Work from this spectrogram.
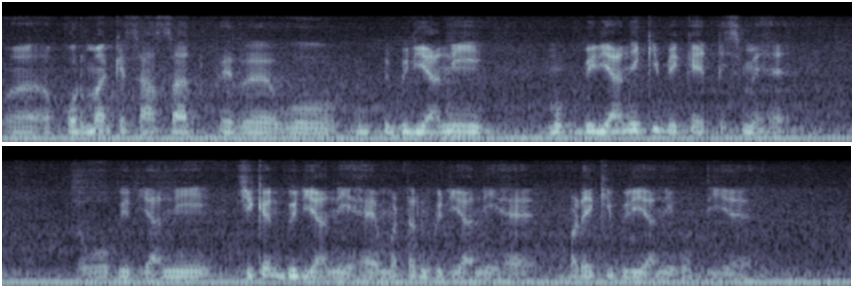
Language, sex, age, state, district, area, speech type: Urdu, male, 45-60, Delhi, South Delhi, urban, spontaneous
